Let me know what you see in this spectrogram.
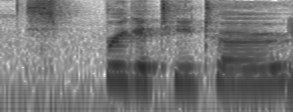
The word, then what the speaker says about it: Sprigatito: Um, so Sp- Sprigatito.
